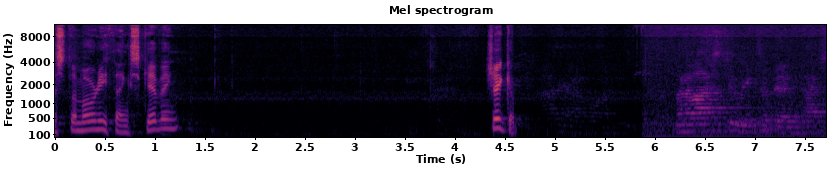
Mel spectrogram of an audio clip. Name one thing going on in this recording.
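A man speaks through a microphone in an echoing hall, pausing between phrases.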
